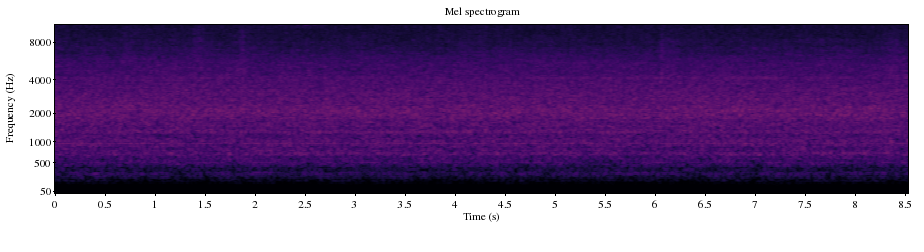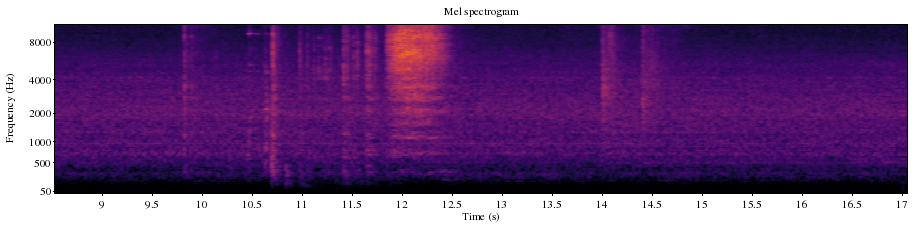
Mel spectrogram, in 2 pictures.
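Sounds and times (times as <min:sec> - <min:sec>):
knife scraping: 0:11.4 - 0:12.6.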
